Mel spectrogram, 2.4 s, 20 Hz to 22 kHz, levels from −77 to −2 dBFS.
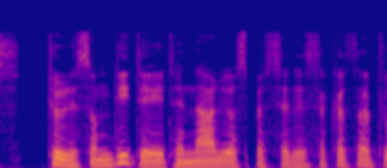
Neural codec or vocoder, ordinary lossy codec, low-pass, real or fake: codec, 16 kHz in and 24 kHz out, 0.4 kbps, LongCat-Audio-Codec, two codebook decoder; MP3, 96 kbps; 9.9 kHz; fake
